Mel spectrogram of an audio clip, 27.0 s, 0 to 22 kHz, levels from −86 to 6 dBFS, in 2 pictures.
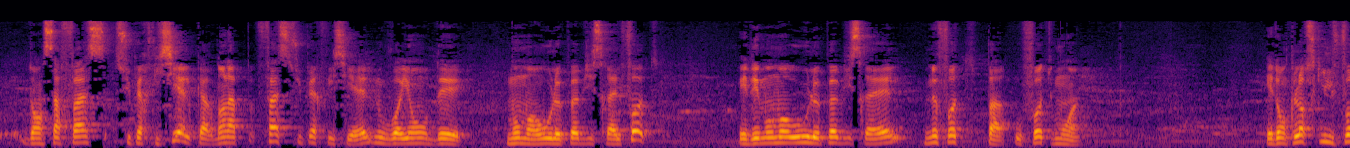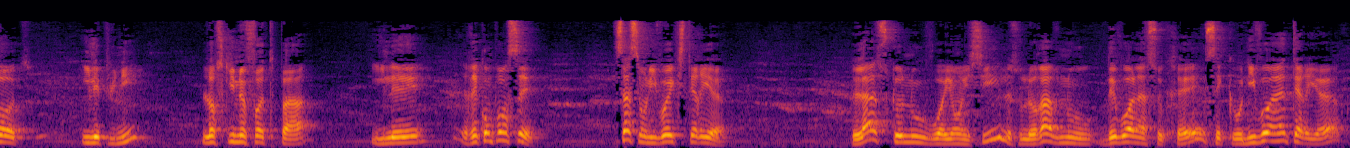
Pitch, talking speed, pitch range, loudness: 155 Hz, 145 wpm, 140-175 Hz, -19 LUFS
